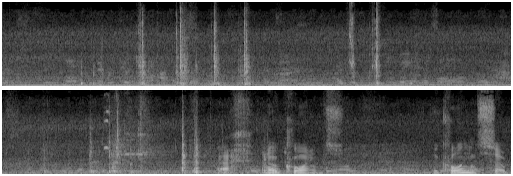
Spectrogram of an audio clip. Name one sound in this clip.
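Plastic keys on a toy cash register click as they are pressed.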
